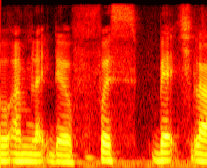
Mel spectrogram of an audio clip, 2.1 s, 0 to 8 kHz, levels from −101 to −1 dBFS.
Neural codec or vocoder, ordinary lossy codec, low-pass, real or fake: none; none; 7.2 kHz; real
